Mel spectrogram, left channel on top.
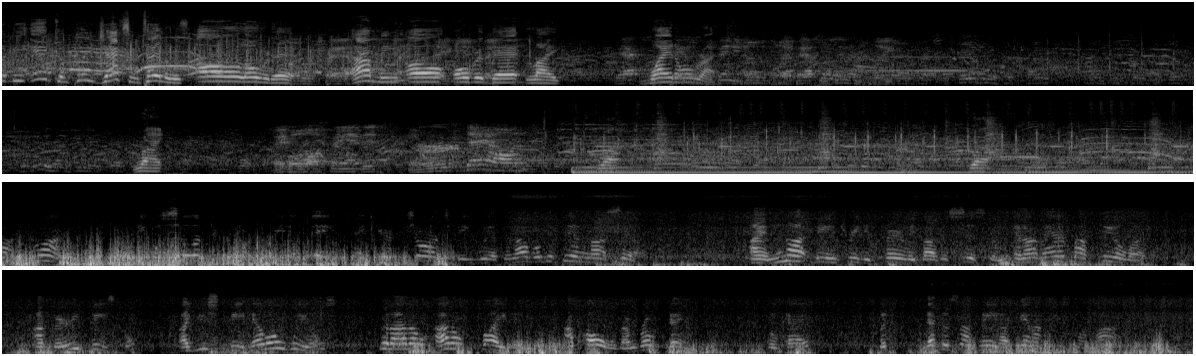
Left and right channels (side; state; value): both; different; correlation 0.00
